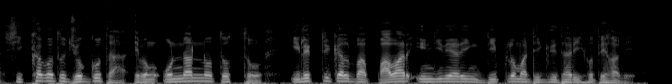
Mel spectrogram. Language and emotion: Bengali, neutral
